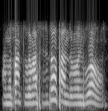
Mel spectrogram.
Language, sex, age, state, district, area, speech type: Odia, female, 60+, Odisha, Angul, rural, conversation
